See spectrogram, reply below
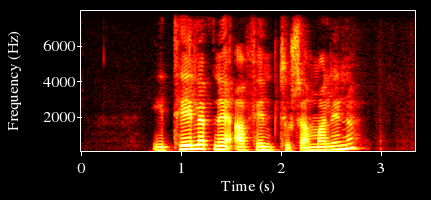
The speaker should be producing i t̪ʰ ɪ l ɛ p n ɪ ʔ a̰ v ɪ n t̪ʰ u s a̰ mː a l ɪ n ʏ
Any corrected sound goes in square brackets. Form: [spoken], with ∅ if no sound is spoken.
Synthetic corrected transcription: i t̪ʰ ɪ l ɛ p n ɪ ʔ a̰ [f] ɪ [m] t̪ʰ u s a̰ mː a l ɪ n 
